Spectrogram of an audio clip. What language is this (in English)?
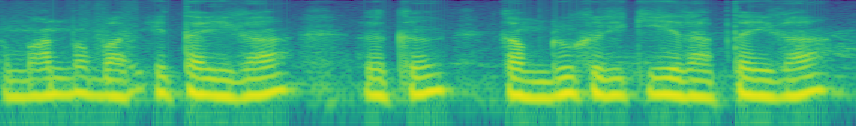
Wancho Naga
